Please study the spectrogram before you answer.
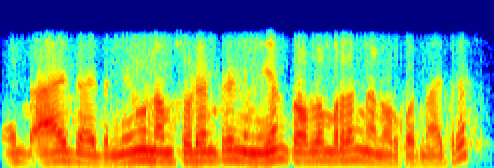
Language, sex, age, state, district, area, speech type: Kannada, male, 30-45, Karnataka, Belgaum, rural, conversation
